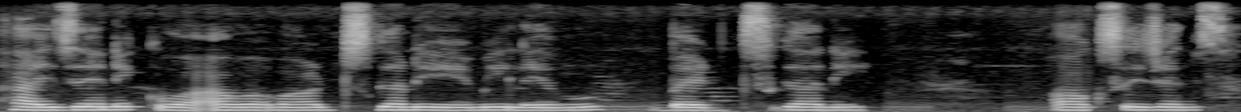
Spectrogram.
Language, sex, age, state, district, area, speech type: Telugu, female, 30-45, Andhra Pradesh, Vizianagaram, rural, spontaneous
